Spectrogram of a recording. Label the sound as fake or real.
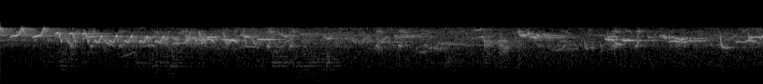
real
